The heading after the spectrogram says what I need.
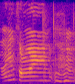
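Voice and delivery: high, slow, crying insistence; mock crying, high and slow; tearful. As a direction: fight back tears while saying it. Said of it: "like, in tears".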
